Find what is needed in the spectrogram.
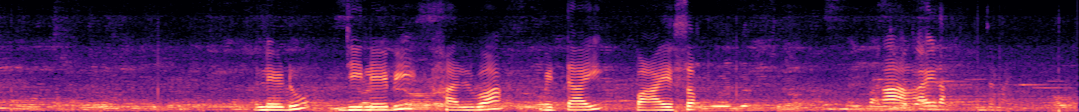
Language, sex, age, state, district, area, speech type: Malayalam, female, 45-60, Kerala, Kottayam, rural, spontaneous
